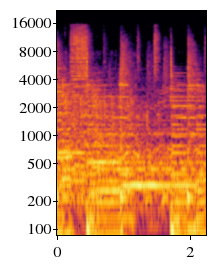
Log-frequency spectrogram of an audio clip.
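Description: Violin music played with the bow, with held notes, over a backing track that has a deep bass and a regular beat about every two-thirds of a second.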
